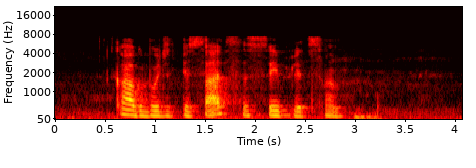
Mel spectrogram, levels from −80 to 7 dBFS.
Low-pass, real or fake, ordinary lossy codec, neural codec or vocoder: 7.2 kHz; fake; none; codec, 16 kHz, 8 kbps, FunCodec, trained on LibriTTS, 25 frames a second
